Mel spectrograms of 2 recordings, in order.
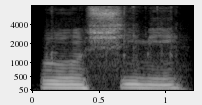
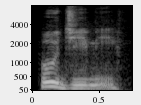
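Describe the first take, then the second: First: The middle consonant is a voiceless 'sh' sound. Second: The middle consonant is a voiced 'j' sound. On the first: The speaker calls it wrong. "I guess that's not how you say it" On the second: The speaker calls it right. "Let's try"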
